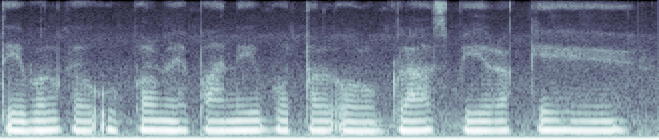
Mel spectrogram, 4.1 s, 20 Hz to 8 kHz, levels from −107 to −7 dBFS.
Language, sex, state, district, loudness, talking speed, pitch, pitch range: Hindi, female, Arunachal Pradesh, Papum Pare, -16 LUFS, 160 wpm, 160 Hz, 155-160 Hz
